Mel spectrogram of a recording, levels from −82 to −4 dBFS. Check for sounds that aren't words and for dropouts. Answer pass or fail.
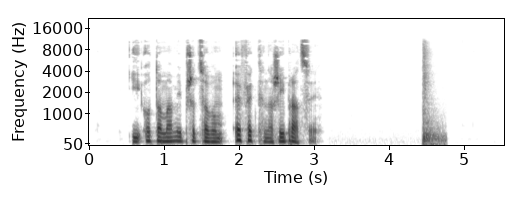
fail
